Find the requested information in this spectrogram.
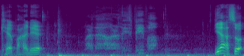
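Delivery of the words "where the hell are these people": fast hushed whisper. Real, not acted. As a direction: whisper it impatiently. Camping, whispering.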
